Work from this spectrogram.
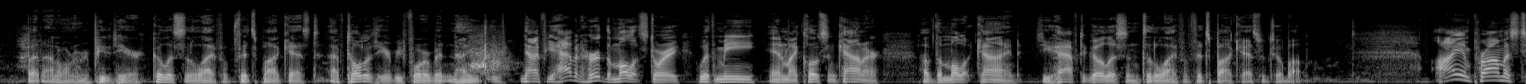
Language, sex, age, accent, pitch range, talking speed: English, male, 50-69, American, 105-130 Hz, 230 wpm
